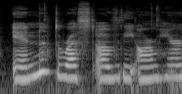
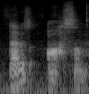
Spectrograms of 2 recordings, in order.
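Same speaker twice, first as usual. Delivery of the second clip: whispering; 6 semitones lower, 13 dB quieter, faster than usual. Real, not acted. Quiet aside while drawing.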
